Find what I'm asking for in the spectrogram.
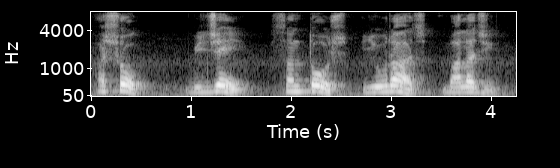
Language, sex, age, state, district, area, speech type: Marathi, male, 30-45, Maharashtra, Beed, rural, spontaneous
